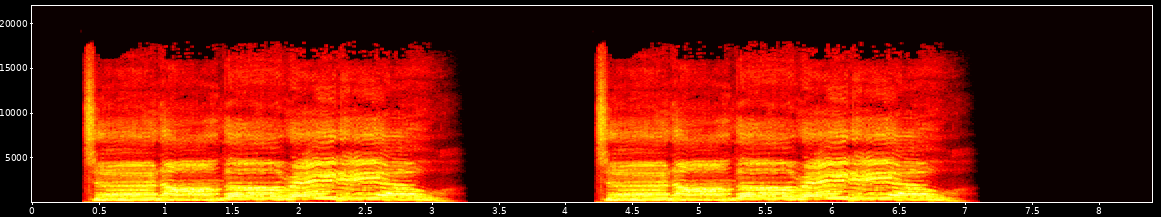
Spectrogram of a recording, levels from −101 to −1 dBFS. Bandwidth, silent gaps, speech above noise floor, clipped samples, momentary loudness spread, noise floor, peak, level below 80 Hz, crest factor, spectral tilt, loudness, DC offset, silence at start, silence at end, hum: 18 kHz; none; over 77 dB; under 0.1%; 7 LU; under -90 dBFS; -2 dBFS; -60 dBFS; 14 dB; -1.5 dB/octave; -13 LUFS; under 0.1%; 0.4 s; 1.45 s; none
